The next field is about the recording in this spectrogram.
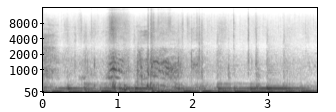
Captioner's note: groans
